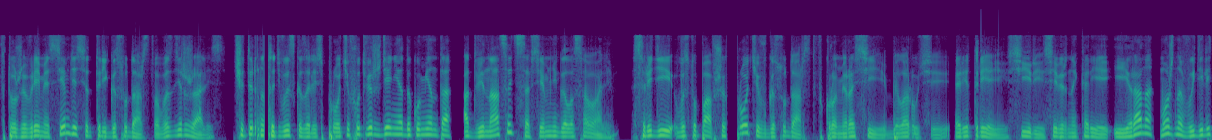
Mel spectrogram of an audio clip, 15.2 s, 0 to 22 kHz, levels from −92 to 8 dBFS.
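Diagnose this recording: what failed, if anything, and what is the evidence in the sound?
The network dropped packets on an ADPCM call. Hard-edged silent holes appear at 3.20–3.42 s, after "государства воздержались" (about 100 ms lost in gaps up to 60 ms long), at 9.08–9.28 s before "государств кроме" (140 ms), and at 11.38–11.42 s. The adaptive predictor then resumes out of step, distorting the speech slightly and briefly. The G.722 wideband coding itself stays clean.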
